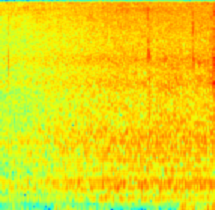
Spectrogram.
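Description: A dense, steady buzzing of many honey bees in a nucleus box, close and loud, with no voices.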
